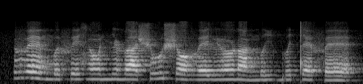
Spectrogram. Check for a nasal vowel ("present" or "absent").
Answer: present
